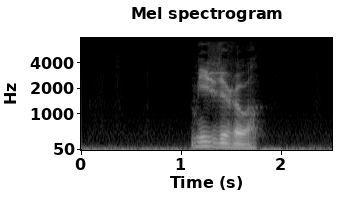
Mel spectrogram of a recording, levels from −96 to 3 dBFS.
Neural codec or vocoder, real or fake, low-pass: autoencoder, 22.05 kHz, a latent of 192 numbers a frame, VITS, trained on many speakers; fake; 7.2 kHz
